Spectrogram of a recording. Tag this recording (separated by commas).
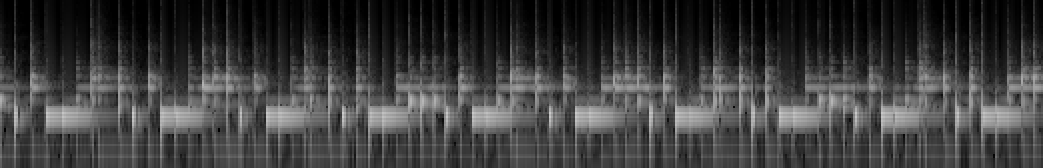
playing congas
